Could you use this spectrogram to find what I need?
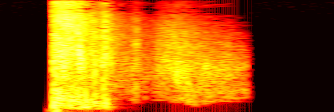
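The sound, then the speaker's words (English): A pistol shot rings out as a sharp, loud crack with a short, rough decaying tail, used as a single sound effect. “He had raised his rifle to fire when Bob's pistol shot came from the house.”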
